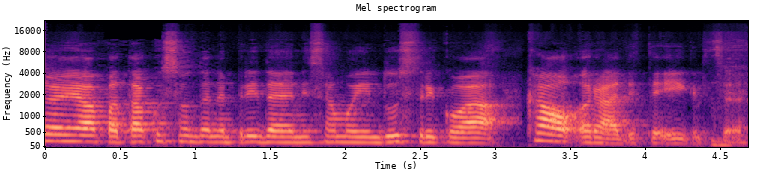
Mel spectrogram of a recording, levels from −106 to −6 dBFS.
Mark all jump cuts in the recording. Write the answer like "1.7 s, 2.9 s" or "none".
3.2 s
